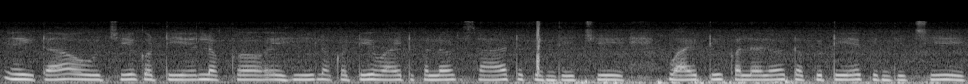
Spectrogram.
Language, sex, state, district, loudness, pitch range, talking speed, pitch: Odia, female, Odisha, Malkangiri, -18 LUFS, 195-220 Hz, 100 wpm, 215 Hz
